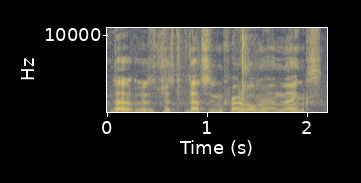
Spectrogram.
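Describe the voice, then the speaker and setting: Lowish voiced young guy rambling on a podcast, cuts himself off a lot, dry teasing. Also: moderate pace, background noise. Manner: rambling, self-interrupting, deadpan teasing. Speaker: podcast co-host. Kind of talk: casual chat.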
